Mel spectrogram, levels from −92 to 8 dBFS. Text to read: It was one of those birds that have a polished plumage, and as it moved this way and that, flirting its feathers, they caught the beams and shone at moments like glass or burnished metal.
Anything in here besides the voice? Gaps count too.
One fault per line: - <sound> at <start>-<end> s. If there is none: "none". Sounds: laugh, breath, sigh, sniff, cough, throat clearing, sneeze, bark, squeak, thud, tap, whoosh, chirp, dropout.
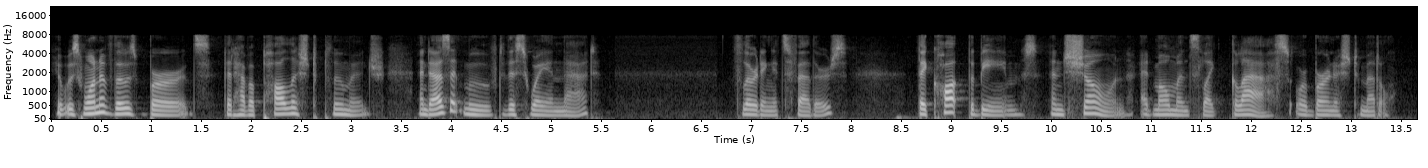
none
